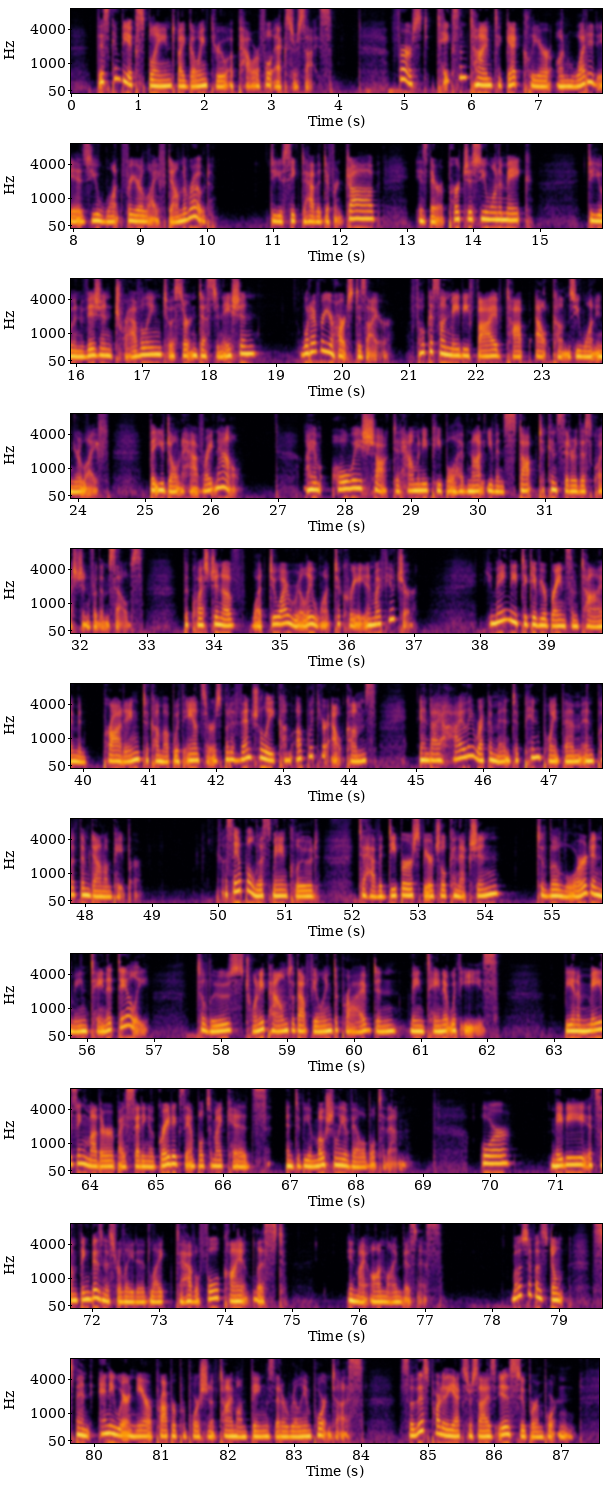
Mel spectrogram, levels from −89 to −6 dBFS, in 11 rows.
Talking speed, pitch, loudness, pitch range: 160 wpm, 175 Hz, -21 LUFS, 160-205 Hz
